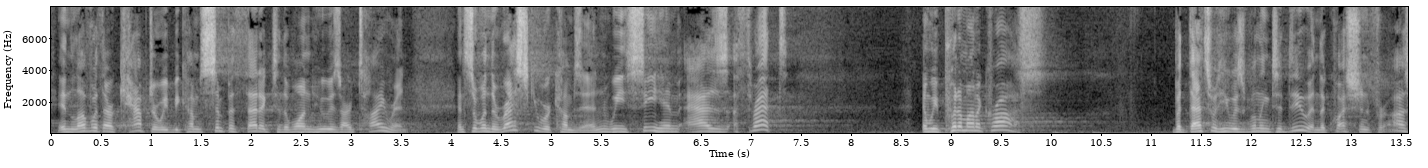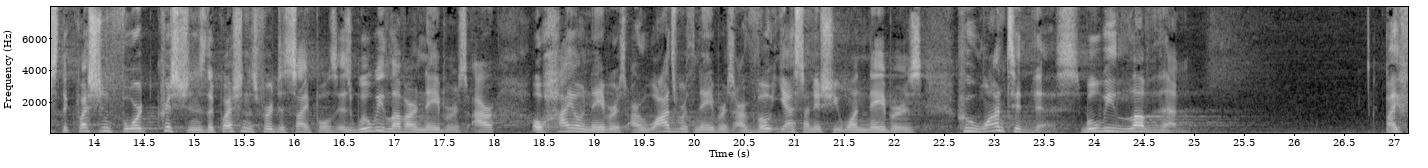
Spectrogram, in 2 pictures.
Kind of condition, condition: setting, large echoing room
